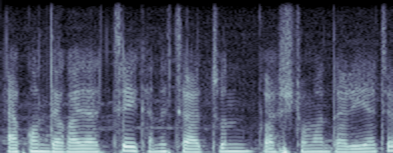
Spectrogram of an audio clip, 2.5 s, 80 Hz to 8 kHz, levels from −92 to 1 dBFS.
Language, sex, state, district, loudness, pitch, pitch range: Bengali, female, West Bengal, North 24 Parganas, -16 LUFS, 170 Hz, 165-185 Hz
